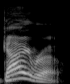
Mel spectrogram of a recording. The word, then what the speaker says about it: gyro: oh there we go the gyro not the J it's a hard G gyro I asked that's how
